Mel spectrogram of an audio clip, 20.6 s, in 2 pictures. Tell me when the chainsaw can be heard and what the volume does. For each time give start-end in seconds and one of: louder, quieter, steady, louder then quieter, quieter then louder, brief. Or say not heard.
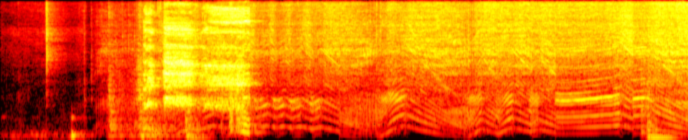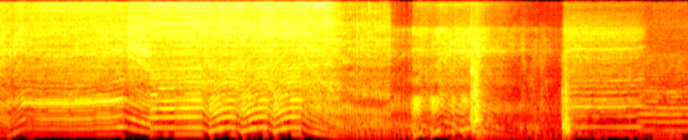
0.0-20.6 louder then quieter.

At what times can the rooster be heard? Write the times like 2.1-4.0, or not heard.
2.1-3.8.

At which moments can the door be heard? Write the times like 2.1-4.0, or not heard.
1.6-3.0, 9.6-10.1, 17.1-18.9.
